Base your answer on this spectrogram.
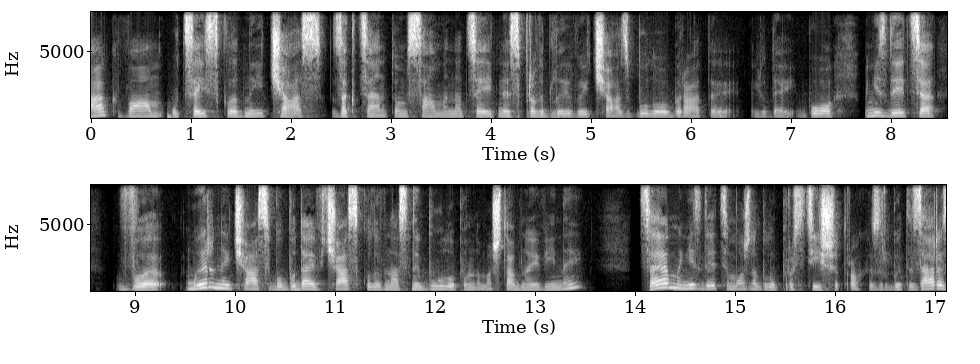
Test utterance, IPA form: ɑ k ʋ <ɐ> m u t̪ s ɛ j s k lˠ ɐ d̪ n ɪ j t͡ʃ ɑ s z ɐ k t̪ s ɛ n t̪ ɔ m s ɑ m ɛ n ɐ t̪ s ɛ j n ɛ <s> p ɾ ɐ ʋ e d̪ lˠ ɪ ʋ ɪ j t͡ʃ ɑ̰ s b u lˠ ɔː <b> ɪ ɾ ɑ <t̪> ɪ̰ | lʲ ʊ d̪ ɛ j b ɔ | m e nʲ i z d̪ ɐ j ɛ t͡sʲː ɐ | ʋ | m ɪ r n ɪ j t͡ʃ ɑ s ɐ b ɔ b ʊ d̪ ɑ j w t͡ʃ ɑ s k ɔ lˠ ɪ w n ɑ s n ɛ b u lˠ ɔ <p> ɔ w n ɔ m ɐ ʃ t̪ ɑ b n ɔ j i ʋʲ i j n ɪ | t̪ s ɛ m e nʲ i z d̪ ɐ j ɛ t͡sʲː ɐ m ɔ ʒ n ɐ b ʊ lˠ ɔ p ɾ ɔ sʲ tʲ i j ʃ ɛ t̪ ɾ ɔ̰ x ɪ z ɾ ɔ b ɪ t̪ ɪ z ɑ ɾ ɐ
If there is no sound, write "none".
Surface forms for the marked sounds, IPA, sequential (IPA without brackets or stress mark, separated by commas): ɑ, s, b, t̪, p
